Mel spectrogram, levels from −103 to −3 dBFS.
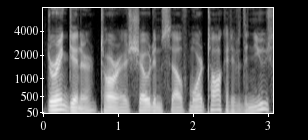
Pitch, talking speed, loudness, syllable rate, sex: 105 Hz, 175 wpm, -20 LUFS, 6.2 syllables/s, male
